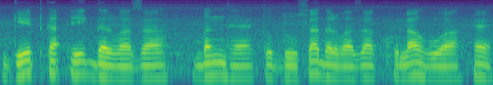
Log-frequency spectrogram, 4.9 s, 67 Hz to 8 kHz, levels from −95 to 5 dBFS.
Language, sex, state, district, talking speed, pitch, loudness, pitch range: Hindi, male, Chandigarh, Chandigarh, 145 wpm, 105 Hz, -18 LUFS, 100-120 Hz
